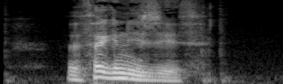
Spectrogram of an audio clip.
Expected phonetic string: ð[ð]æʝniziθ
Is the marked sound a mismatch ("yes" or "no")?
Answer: yes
